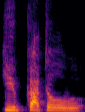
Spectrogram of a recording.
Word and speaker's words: kubectl: You can run the normal CI with kubectl, cube cuddle, however you want to pronounce it, and you run that on your admission controller.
